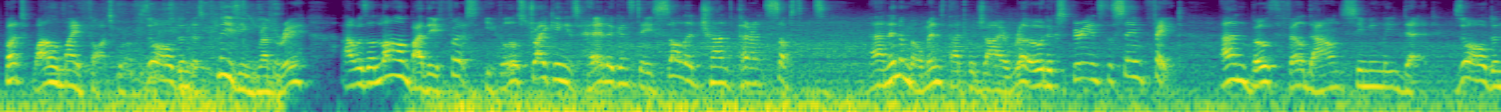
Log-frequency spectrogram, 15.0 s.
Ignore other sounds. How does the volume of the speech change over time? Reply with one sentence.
The volume of the speech stays about the same.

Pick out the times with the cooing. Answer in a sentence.
You can hear the cooing from 0.4 to 2.9 s.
